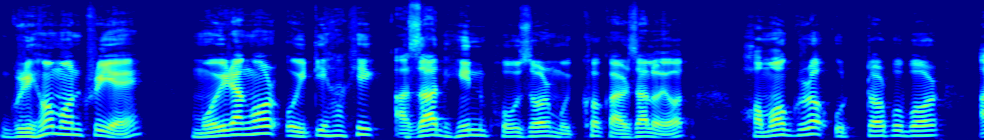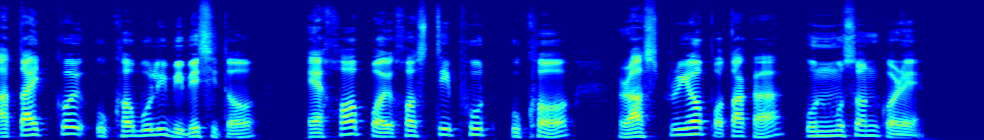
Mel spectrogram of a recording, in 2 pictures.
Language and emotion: Assamese, neutral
